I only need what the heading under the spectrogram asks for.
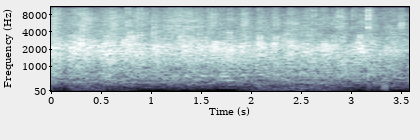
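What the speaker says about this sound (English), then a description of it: "A round of applause" Conference audience applause fills the room in a steady, dense patter of many hands clapping, continuous throughout and fading only slightly at the end.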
